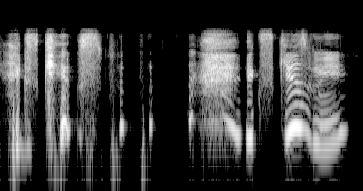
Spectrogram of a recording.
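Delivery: giggling through the words; can't hold back the laugh. Real, not acted. Narrator reading the heroine's line, giggling.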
